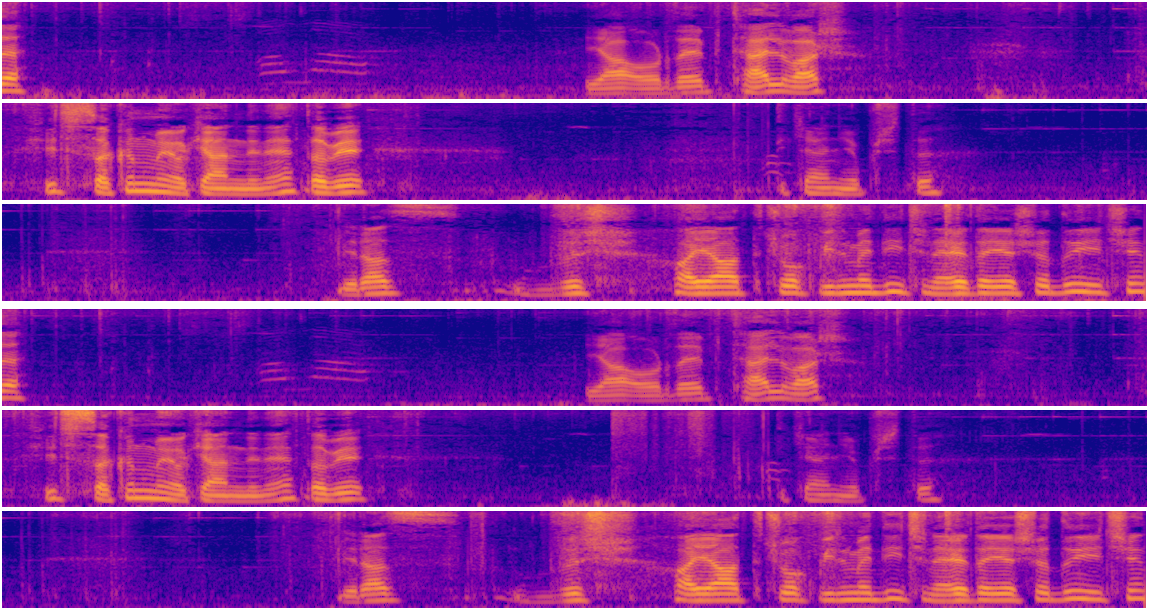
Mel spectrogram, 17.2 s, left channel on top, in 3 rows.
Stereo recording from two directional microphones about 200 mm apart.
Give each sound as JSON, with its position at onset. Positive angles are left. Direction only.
{"t": 2.9, "sound": "speech", "side_deg": -10}
{"t": 5.9, "sound": "speech", "side_deg": -25}
{"t": 9.6, "sound": "speech", "side_deg": 15}
{"t": 11.7, "sound": "a sound", "side_deg": 0}
{"t": 13.1, "sound": "speech", "side_deg": -5}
